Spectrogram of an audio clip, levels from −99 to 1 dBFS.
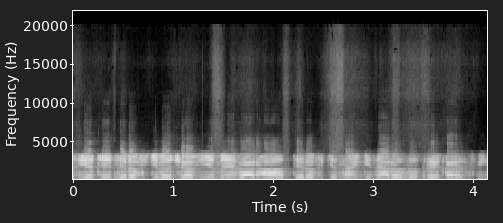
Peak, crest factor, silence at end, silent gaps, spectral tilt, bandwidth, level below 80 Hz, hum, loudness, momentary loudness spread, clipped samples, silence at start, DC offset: -2 dBFS; 18 dB; 0 s; none; -1.5 dB/octave; 19.5 kHz; -68 dBFS; none; -18 LUFS; 7 LU; under 0.1%; 0 s; under 0.1%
